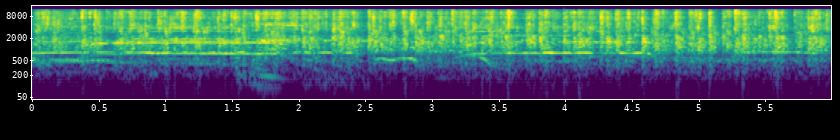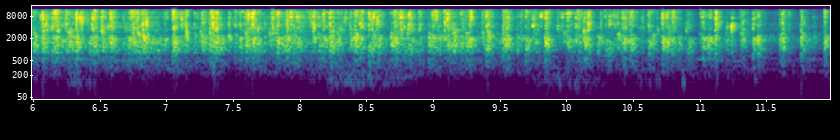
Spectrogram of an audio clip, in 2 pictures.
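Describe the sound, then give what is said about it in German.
A full audience applauds steadily for the whole stretch, celebrating their oldest member turning 90, dense overlapping claps forming a loud continuous wash, with a few faint cheers and whistles rising above it early on. “Auch ein Grund zum Feiern, auch ein Grund für einen Applaus”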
